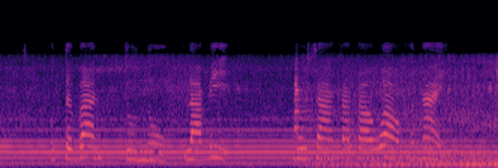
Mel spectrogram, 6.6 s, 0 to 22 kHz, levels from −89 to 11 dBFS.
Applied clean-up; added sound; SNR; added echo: none; Wind instrument, woodwind instrument + Motor vehicle (road); 0 dB; none.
